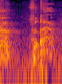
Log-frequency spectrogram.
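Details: A single short, sharp adult cough from a cough compilation, brief and abrupt, with faint room noise around it.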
